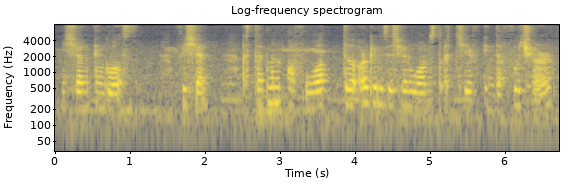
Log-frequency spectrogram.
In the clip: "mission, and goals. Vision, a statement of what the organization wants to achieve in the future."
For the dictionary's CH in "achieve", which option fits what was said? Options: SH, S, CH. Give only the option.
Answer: CH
